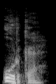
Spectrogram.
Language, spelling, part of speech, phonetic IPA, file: Russian, урка, noun, [ˈurkə], Ru-урка.ogg
- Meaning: 1. professional criminal, career criminal, gangster, thug, thief, crook 2. career convict, inmate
